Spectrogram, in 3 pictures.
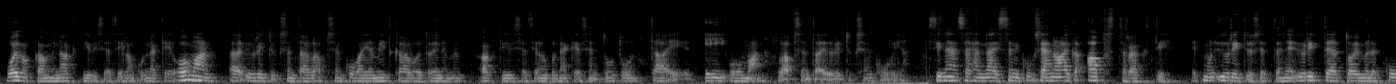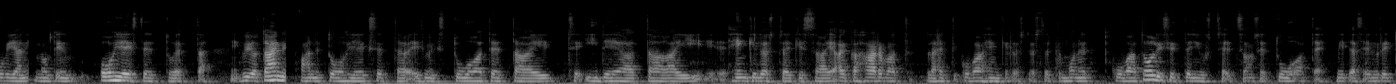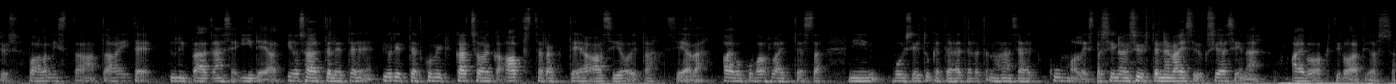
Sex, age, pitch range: female, 50-69, 145-165 Hz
